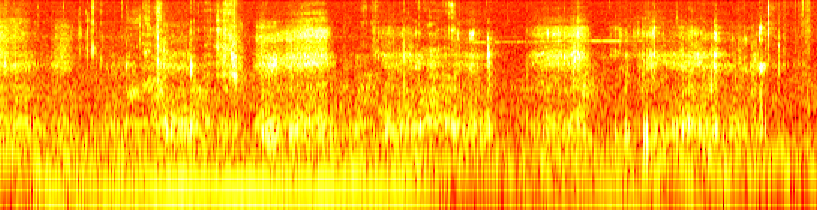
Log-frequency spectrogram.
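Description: A person chewing and biting crunchy deep-fried food, wet mouth sounds with crisp crackles.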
